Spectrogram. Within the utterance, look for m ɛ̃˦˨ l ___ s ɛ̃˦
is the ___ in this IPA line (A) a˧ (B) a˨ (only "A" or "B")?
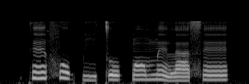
A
